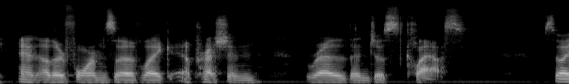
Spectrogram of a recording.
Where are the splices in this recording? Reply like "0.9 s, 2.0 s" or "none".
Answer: none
